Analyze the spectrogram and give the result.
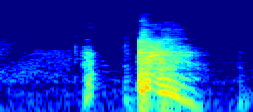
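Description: throat clearing

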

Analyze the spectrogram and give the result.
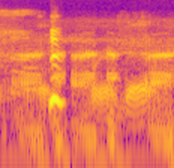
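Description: frog croaking sound effect

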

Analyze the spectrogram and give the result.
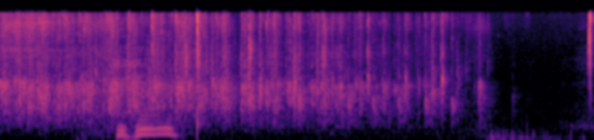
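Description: round of applause

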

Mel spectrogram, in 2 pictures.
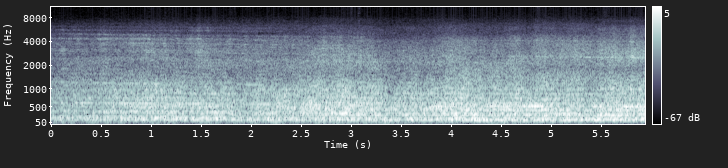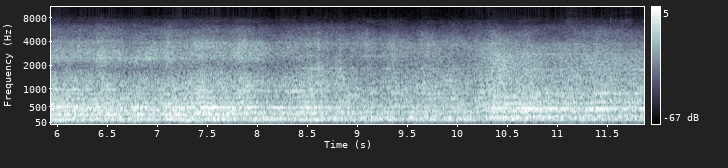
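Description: airplane flying overhead

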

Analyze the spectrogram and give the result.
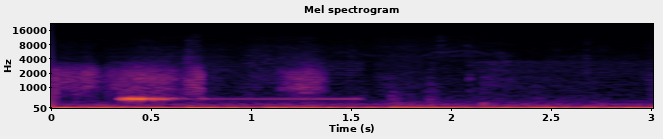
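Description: telephone ringing on speakerphone

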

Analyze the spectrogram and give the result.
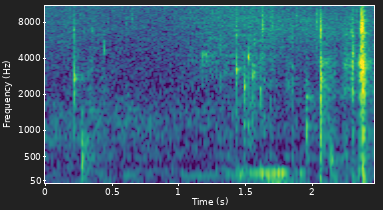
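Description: drinking water

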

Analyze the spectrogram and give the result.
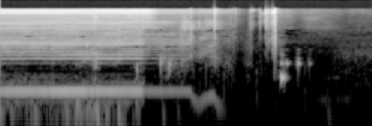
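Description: mobile phone vibrating

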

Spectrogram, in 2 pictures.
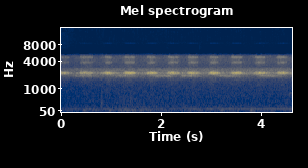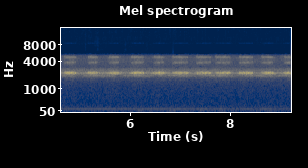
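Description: crickets chirping

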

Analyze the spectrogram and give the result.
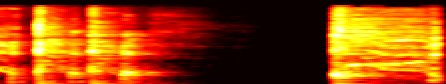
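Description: coughing

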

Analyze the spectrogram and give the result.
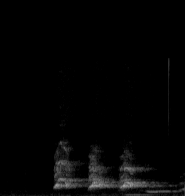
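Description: dog barking

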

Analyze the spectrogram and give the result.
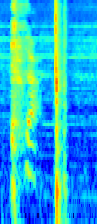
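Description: coughing

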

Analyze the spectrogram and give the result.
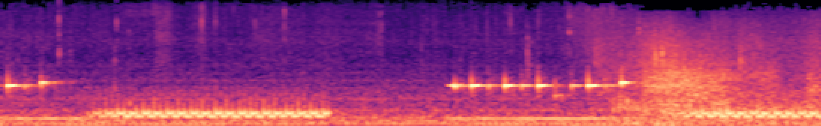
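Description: phone dialing a number

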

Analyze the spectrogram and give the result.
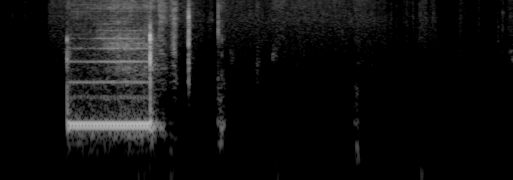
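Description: faceTime call ringing tone

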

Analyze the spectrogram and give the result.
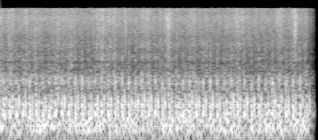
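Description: black-capped chickadee heartbeat

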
